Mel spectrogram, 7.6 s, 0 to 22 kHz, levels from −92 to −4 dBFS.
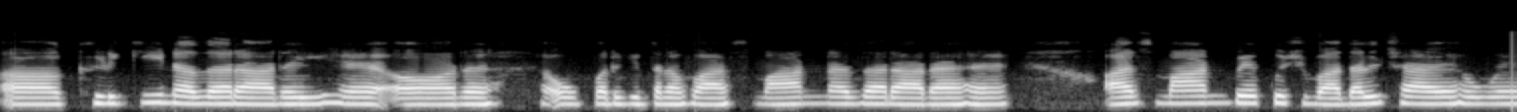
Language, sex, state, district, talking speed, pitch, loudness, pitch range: Urdu, female, Uttar Pradesh, Budaun, 175 wpm, 210 Hz, -13 LUFS, 205-220 Hz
